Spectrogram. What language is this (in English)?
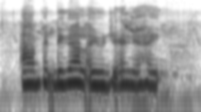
Somali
